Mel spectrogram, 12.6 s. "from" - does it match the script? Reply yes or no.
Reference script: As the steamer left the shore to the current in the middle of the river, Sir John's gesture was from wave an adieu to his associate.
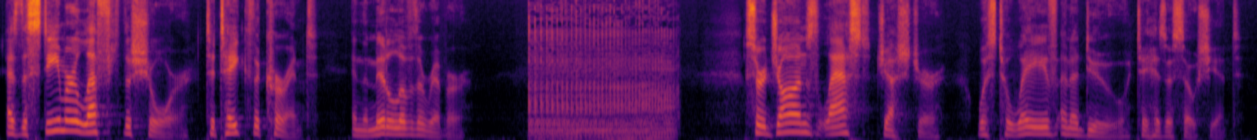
no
